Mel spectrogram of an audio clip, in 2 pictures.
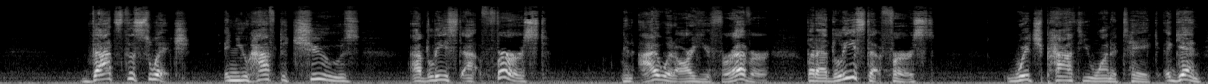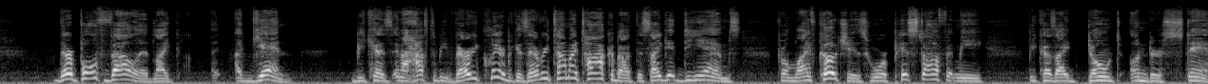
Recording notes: On today’s carcast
